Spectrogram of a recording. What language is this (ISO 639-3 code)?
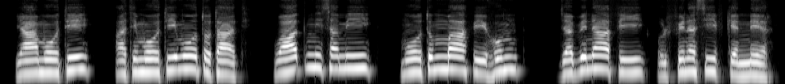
orm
